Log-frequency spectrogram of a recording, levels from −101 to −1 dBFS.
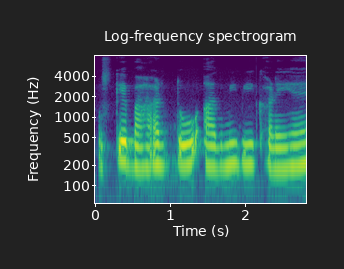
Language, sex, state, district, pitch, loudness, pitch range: Hindi, female, Haryana, Charkhi Dadri, 200 Hz, -17 LUFS, 190-205 Hz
